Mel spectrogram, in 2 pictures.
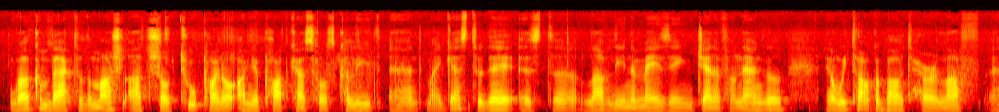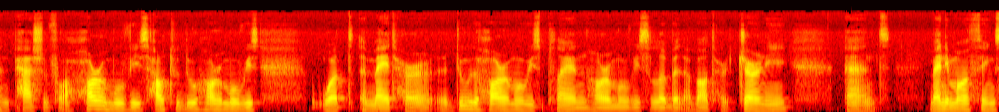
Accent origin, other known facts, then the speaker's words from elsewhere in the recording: Germany; I'm from Germany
